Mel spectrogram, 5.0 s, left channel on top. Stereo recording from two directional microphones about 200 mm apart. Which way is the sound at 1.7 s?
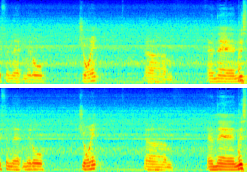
30° right (ahead or behind).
